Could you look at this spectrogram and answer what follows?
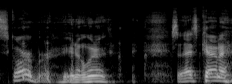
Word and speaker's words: Scharbauer: And outside of Midland, if I make a dinner reservation, I say Scharbauer, and they never misspell it. Really? But in Midland, it's misspelled all the time because we say Scarborough. It's the Texas way of saying it.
